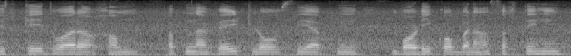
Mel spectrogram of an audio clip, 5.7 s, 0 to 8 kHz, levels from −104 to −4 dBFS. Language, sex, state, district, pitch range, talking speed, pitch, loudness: Hindi, male, Bihar, Lakhisarai, 120-130 Hz, 135 wpm, 125 Hz, -33 LUFS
